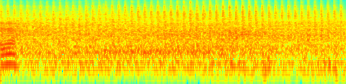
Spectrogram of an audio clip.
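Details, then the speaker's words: Truck in Canada: loud, rough engine drone with a fast, even pulsing buzz, strong vibration of unknown source. "saber que que é esse barulho aí que tá vibrando tanto"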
